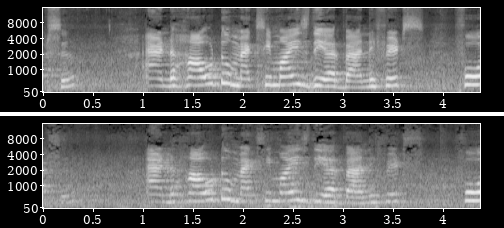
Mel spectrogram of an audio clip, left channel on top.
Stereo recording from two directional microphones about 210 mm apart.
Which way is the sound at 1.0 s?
45° left (ahead or behind).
